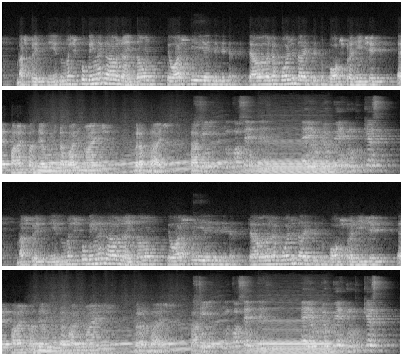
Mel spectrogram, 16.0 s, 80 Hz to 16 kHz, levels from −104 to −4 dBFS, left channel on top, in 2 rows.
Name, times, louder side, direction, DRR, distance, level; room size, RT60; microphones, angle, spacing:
voice 1, 0.3-3.0 3.3-4.5 4.9-7.5 7.9-10.1 10.6-11.3 11.8-12.1, left 2 dB, 65° left, 3 dB, 0.5 m, -20 dB
sound 1, 8.4-14.6, equal, ahead, 0.8 m, -22 dB
voice 2, 11.9-13.4 13.9-15.5, right 2 dB, 70° right, -6 dB, 1.5 m, -24 dB
5.1 x 3.6 x 2.8 m, 1.4 s
head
